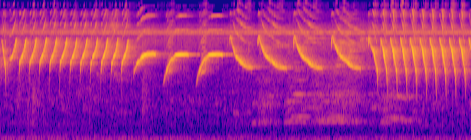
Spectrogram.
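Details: Canary song for post-molt recovery: a quick high rattle, then slow, loud swooping whistles that rise and fall one after another, closing with a fast bright trill.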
